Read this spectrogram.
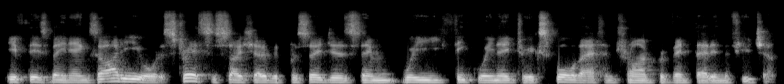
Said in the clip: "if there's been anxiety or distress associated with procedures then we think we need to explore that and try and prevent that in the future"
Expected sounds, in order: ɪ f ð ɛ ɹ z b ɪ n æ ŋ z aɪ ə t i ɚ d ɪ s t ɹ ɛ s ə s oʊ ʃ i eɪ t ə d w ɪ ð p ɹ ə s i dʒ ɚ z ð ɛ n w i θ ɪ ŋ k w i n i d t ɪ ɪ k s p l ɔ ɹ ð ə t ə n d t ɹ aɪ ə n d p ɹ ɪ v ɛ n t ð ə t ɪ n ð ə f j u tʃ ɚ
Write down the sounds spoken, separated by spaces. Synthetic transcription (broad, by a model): ɪ f ð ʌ ɹ z b ɪ n æ ŋ z aɪ ə t i ɚ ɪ s t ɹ ɛ s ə s oʊ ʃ i eɪ t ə d w ɪ ð p ɹ ə s i dʒ ɚ z ð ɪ n w i θ ɪ ŋ k w i n i d t ɪ ɪ k s p l ɔ ɹ ð ə t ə n t ɹ aɪ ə n p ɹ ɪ v ɛ n ð ə t ɪ n ð ə f j u tʃ ɚ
